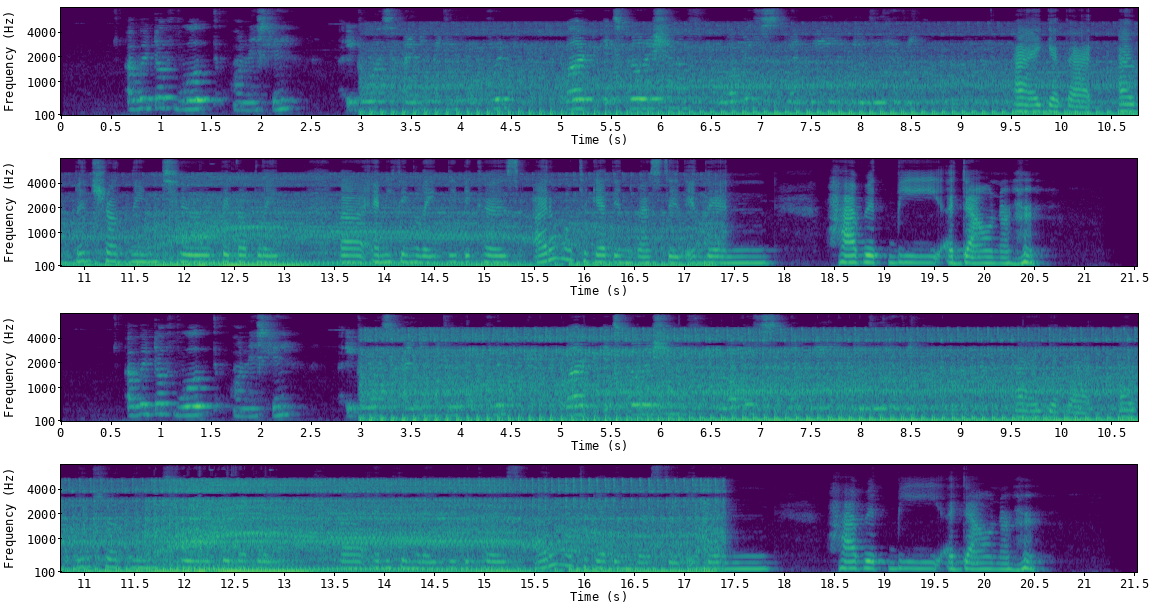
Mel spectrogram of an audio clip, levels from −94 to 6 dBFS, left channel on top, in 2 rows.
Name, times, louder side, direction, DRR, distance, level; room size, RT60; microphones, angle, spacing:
voice 1, 0.6-1.4 1.7-2.3 2.8-4.4 5.0-8.6, left 1 dB, 20° right, 5.2 m, -35 dB
sound 1, 3.0-17.4, right 3 dB, 75° right, 1.0 m, -28 dB
voice 2, 9.5-10.3 10.6-13.0 13.2-17.8 18.4-20.5, left 4 dB, 60° left, 0.7 m, -31 dB
15.0 x 6.9 x 6.4 m
head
